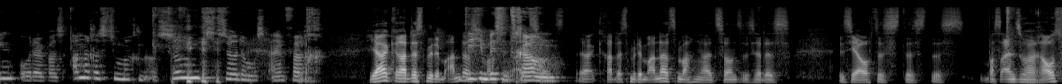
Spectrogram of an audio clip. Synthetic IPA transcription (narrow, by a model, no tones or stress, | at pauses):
nʔoːɾɐvasʔandəʁəst͡sumaχn̩a̰lsz̥ɔnstz̥oːduːmʊstʔa̰ɪnfaχ | jaːɡʁaːdədasmɪt̚d̥eːmʔa̰ndɐɪçnbɪsəntʁ̥aʊənja̰ːɡ̥ʁaːdədasmɪt̚deːmʔandɐsmaχn̩alsz̥ɔnstɪsjaːdas | ʔɪstjaːaʊxd̥asd̥asd̥a̰svasʔaɪnənzoːhɛʁaʊs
